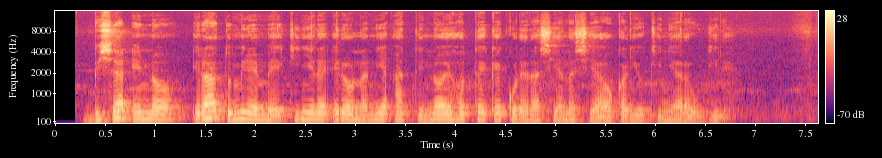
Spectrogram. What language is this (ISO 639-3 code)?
kik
